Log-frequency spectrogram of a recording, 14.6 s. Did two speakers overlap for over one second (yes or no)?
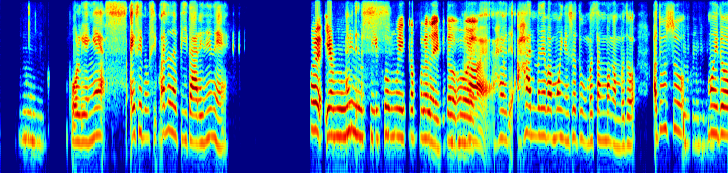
no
